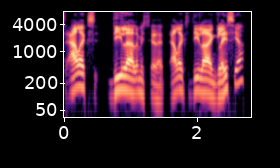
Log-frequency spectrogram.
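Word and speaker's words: Álex de la Iglesia: And it's Alex de la Iglesia.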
